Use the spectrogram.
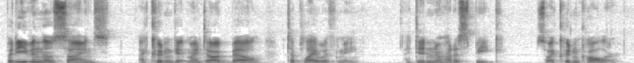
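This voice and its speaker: A man with an American accent, a teacher who talks informally and reads picture books aloud. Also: medium pitch. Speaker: teacher and read-aloud host. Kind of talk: picture book read-aloud, informal introduction.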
